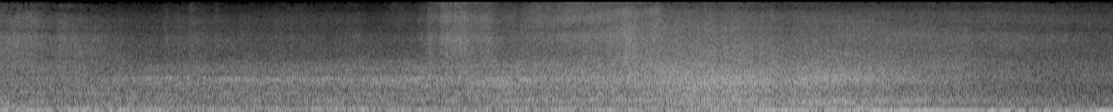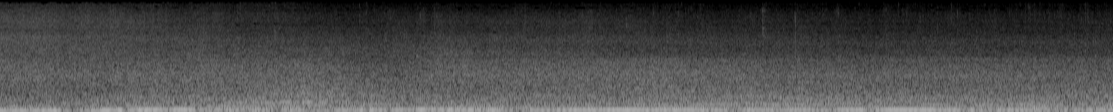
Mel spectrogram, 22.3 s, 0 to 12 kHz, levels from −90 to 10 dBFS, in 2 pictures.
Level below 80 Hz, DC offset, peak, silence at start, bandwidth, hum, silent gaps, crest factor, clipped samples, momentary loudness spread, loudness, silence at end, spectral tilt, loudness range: -34 dBFS; under 0.1%; -12 dBFS; 0 s; 11.5 kHz; none; none; 18 dB; under 0.1%; 12 LU; -30 LUFS; 0 s; -3.5 dB/octave; 10 LU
